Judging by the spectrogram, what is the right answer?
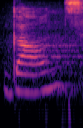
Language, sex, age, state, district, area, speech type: Goan Konkani, female, 18-30, Goa, Quepem, rural, spontaneous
